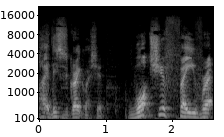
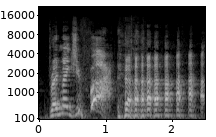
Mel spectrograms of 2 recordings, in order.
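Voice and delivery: loud, high, very slow, drawn-out belting; 6 semitones higher, 7 dB louder than usual. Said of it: "I was the same as Scott Pilgrim, going".

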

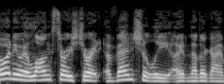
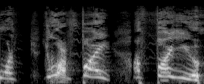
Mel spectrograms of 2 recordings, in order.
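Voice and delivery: mock screaming, much higher pitch; 10 semitones higher than usual. A player retells an opponent who fell and screamed at him, retelling a scream. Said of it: "starts screaming at me like".

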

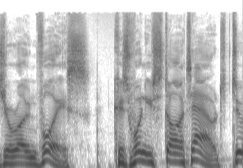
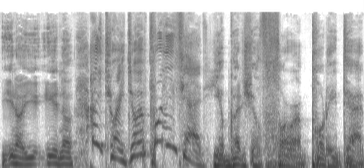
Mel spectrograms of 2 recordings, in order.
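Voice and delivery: old, classic cartoon character voice, slower; 3 semitones lower than usual. Paying tribute to classic voice actors, doing an old cartoon character voice. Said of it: "character voices performed by people like Mel Blanc".

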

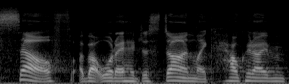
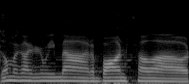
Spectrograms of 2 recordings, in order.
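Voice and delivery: ordinary delivery

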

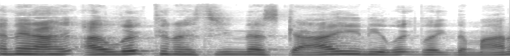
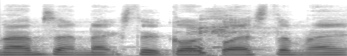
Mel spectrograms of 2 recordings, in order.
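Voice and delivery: plain

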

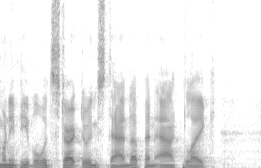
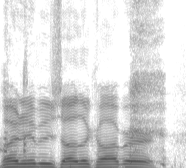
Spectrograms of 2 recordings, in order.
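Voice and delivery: put-on boring voicemail voice, higher and louder; 4 semitones higher, 11 dB louder than usual. Mocking how a comic talks, imitating Sean LaComber's voicemail voice. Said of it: "you don't wanna talk like".

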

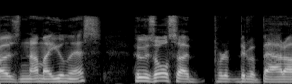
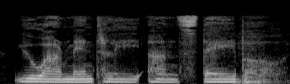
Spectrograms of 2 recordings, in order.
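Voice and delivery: put-on whispering voice. Retelling a champion's face-off taunt to a challenger: imitating someone whispering. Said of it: "just whispering it in her face".

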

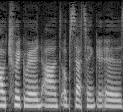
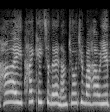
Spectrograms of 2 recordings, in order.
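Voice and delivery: composed, professional, high, overly polite put-on voice; 6 semitones higher than usual. Acting out how a professional interviewer would greet the guest: mock professional greeting. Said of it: "I should be more professional".

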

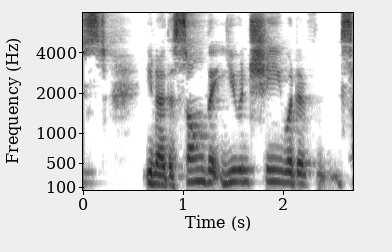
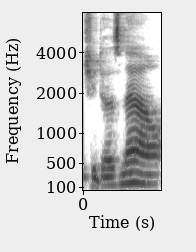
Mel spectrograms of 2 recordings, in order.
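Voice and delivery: mock mutter under breath, much quieter, slower; 2 semitones lower, 7 dB quieter than usual. Retelling what a man walking in front said, under his breath. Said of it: "under his breath he went".

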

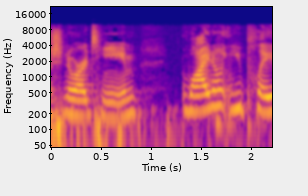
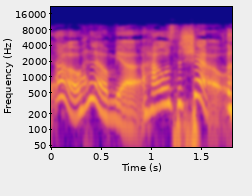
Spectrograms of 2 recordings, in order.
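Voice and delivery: put-on swooping, old-fashioned Hollywood film-star voice. Retelling a scene, voicing a character greeting a visitor: Katharine Hepburn voice. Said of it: "She's like Katharine Hepburn".

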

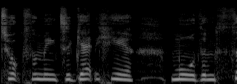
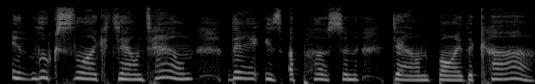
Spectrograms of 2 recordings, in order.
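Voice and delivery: female presenter voice with an Australian accent. Asked to show it, the speaker does the australian female presenter voice. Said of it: "I do the Australian like female presenter voice".

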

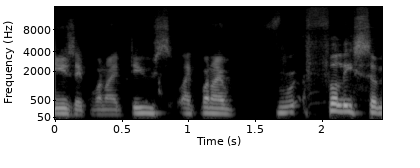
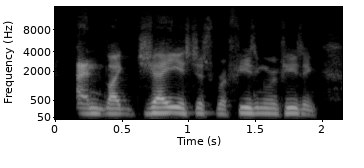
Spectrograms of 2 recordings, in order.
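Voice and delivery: normal talking voice

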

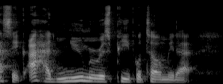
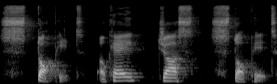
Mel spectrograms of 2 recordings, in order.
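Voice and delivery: very slow, deliberate, passionate and heated insistence. Ranting against hip-hop Twitter opinions: raised voice. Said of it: "I'm sorry if I keep raising my voice".

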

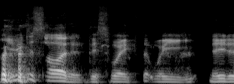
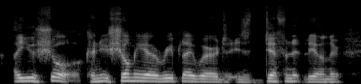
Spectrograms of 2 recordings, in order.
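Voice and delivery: put-on French accent. Retelling a match, quoting the referee questioning the TMO, French-accent impression of Matthew. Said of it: "I love your French accent".

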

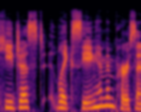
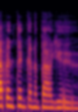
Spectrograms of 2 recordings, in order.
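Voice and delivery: babyish put-on voice; 3 semitones higher, 4 dB quieter than usual. Talking about an episode with a co-host, Katie baby voice. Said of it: "Katie does this baby voice".

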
